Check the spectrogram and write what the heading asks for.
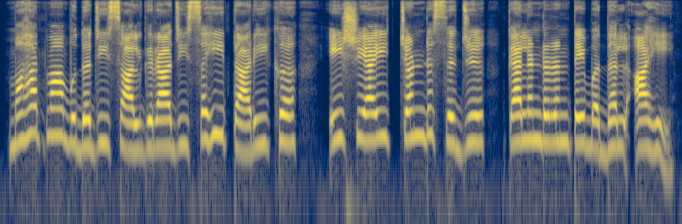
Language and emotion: Sindhi, neutral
